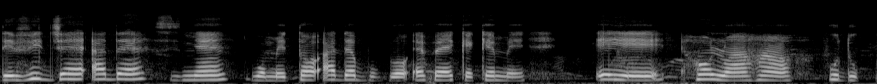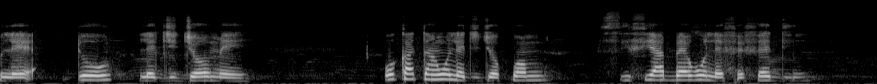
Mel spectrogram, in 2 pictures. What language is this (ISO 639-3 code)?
ewe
